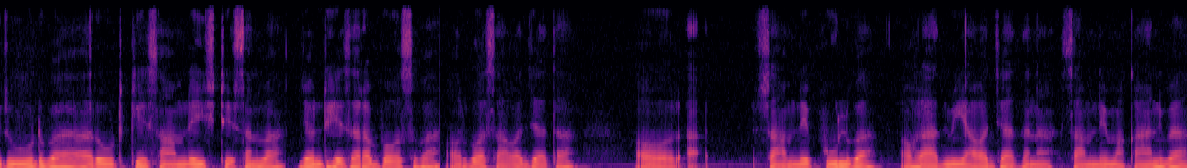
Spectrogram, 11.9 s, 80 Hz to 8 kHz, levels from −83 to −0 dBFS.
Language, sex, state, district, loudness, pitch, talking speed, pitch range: Bhojpuri, female, Uttar Pradesh, Gorakhpur, -31 LUFS, 175 Hz, 150 wpm, 165-180 Hz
